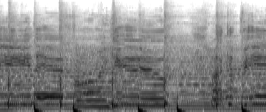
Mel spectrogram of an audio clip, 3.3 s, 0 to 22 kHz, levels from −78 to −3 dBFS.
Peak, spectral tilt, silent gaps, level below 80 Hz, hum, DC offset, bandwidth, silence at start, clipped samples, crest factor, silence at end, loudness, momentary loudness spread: 0 dBFS; -5 dB/octave; none; -20 dBFS; none; under 0.1%; 19.5 kHz; 0 s; under 0.1%; 12 dB; 0 s; -13 LUFS; 4 LU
